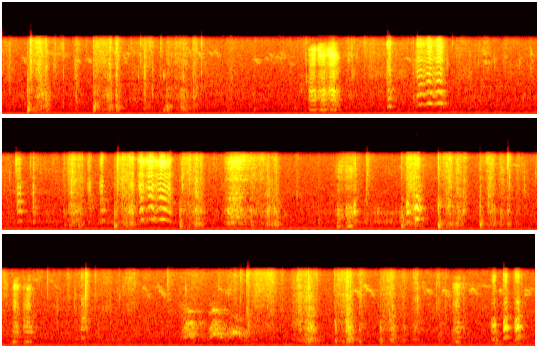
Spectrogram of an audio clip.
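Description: Goats, a doe with her newborn kids, bleating several times in short, wavering calls, amid rustling and small knocks in the straw bedding.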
